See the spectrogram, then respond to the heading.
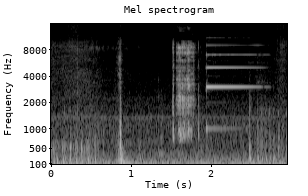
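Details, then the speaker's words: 2009 Mercedes C63 AMG (W204) after electronic steering lock replaced with a programmed emulator: faint key click, quick bright chirp, then a clear high steady beep under a second as the key goes in; emulator responding normally. "So this is what it sounds like when it's ready. Put the key in. You're going to hear the emulator chirp."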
